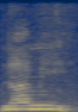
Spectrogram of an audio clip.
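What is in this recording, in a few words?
sun, female speaker, Chug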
